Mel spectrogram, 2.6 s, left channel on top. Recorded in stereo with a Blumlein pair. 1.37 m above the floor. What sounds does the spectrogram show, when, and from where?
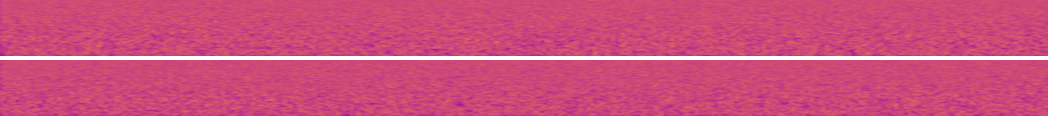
Only background noise.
